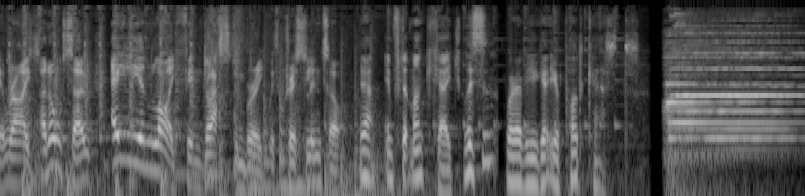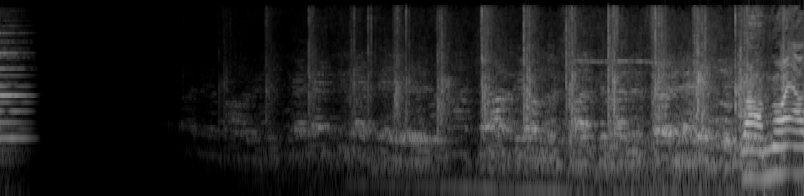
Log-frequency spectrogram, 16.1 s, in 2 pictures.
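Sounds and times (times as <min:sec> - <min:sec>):
sharp rhythmic claps: 0:00.0 - 0:04.5, 0:10.2 - 0:16.0
speech: 0:00.0 - 0:06.9, 0:15.5 - 0:16.0
football ultras crowd chanting and singing: 0:10.0 - 0:16.0.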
